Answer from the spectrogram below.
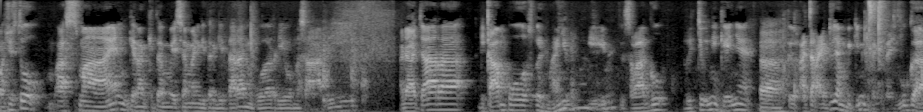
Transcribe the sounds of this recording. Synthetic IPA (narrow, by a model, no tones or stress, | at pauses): asust̪uasmaɪnkiɾaŋkit̪abesamaɪnɡit̪arɡit̪aɾanɡuaɾioməsa̰ɾi | adaːt͡ʃaɾadikampʊsɛmajuʔiɡit̪usəlaɡu | lut͡ʃʊʔnikaaɲaət̪ua̰t͡ʃaɾait̪ujaŋbikɪnkit̪akit̪ad͡ʒuɡa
